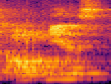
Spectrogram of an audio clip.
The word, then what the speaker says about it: Omeus: Omeus. Omeus, you're Haitian.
